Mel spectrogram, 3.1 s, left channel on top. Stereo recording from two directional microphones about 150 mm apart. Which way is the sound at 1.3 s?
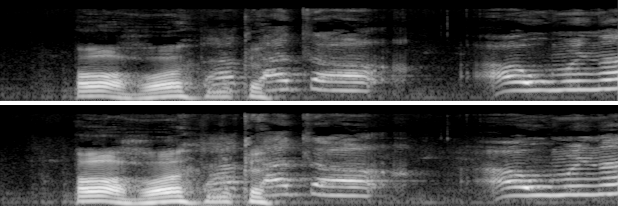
90° left.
